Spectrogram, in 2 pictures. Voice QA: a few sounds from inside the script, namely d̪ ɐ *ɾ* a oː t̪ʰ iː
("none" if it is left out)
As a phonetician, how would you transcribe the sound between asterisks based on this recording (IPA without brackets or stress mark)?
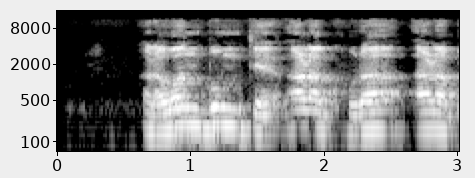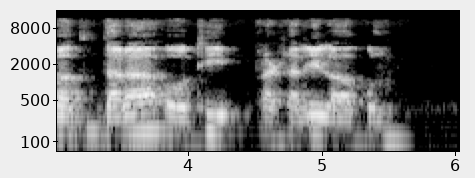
ɾ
